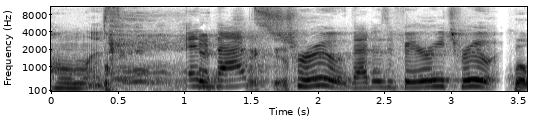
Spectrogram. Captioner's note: laughs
